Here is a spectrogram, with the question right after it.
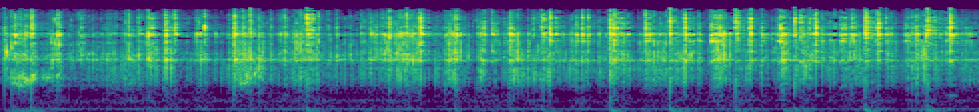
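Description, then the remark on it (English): Ice rattles and clinks steadily against a mixing glass as a Boulevardier cocktail of Widow Jane rye, Campari and Carpano Antica sweet vermouth is stirred, a continuous bright, tinkling churn with no talking. “All right, that's all in the mixing glass, and I'm just going to give this a good stir.”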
